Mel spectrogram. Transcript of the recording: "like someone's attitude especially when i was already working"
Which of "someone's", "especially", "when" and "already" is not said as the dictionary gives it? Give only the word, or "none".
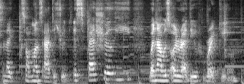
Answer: someone's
